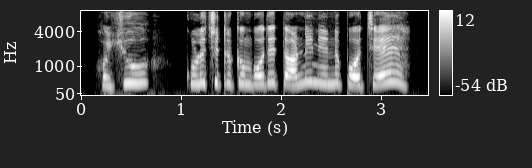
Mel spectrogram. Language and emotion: Tamil, fearful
